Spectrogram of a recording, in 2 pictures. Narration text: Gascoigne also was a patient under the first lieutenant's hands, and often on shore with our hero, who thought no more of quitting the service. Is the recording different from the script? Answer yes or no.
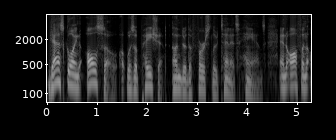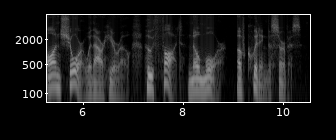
no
